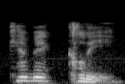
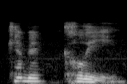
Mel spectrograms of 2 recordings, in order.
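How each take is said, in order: The two takes are said the same way.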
